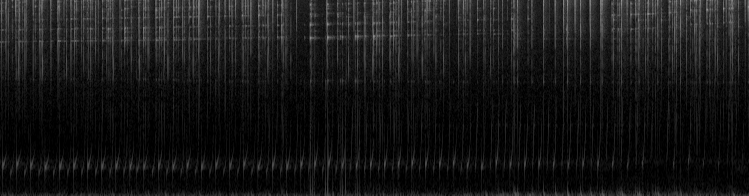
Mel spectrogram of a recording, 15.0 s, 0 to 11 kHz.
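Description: Long acrylic nails tap rapidly on the upper bulb of a large clear glass hourglass filled with water gel beads. The result is a dense, steady stream of quick, bright clicks with a faint ringing tone around 500 Hz and almost no decay between taps.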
